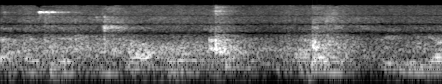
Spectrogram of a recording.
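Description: Faint ticks, about two a second, over a low room murmur.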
